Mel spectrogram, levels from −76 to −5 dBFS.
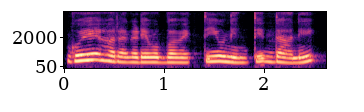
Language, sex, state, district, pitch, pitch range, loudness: Kannada, female, Karnataka, Bidar, 230 Hz, 220-260 Hz, -14 LUFS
